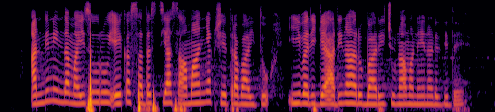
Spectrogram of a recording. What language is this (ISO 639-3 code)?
kan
